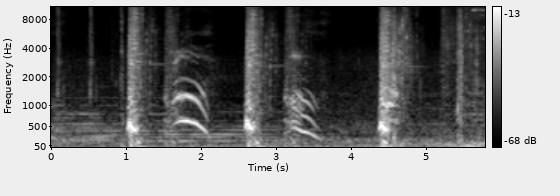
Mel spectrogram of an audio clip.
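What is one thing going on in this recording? Sword blows strike with sharp ringing hits.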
